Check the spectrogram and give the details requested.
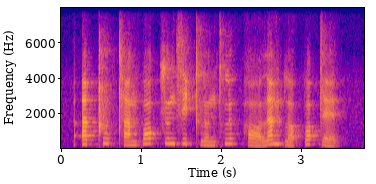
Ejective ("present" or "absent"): absent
